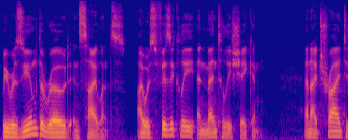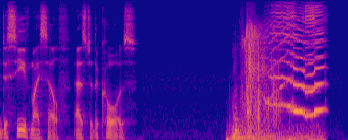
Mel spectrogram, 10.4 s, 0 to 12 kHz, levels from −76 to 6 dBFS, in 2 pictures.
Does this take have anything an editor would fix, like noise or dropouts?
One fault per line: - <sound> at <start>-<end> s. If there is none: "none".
- squeak at 8.6-10.2 s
